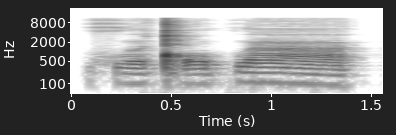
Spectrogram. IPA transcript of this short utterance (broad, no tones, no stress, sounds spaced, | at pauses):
xʷ ɐː ǃʼ ɔ kʷ aː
